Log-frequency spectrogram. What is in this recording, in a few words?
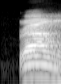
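"rang", Malay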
